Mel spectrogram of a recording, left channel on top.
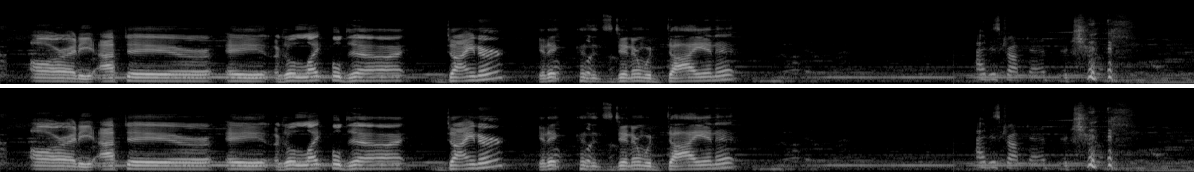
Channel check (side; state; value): both; identical; correlation 1.00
